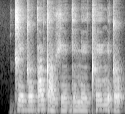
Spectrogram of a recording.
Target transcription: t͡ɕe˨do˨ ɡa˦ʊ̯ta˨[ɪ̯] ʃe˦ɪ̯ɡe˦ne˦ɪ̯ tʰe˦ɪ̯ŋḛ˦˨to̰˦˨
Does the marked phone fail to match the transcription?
yes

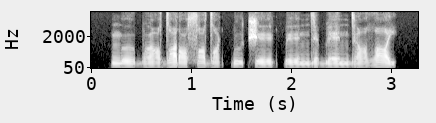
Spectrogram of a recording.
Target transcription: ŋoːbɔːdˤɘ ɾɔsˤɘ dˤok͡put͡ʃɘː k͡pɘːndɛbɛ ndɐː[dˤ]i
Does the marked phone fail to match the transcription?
yes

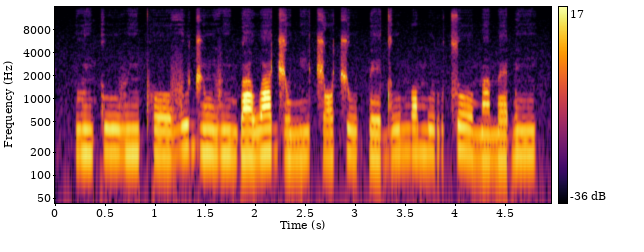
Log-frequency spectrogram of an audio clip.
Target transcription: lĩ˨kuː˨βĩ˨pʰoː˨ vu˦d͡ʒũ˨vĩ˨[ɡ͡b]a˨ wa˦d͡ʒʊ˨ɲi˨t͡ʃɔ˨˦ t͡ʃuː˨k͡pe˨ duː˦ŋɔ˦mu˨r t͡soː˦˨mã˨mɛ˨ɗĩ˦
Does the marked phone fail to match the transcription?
no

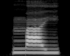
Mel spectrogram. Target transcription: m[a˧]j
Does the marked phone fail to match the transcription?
no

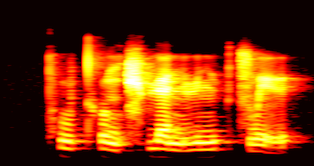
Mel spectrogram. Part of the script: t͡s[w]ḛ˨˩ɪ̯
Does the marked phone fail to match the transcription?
no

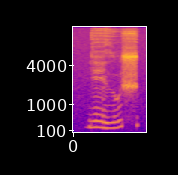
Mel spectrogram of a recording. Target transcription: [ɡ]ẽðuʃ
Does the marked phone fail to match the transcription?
no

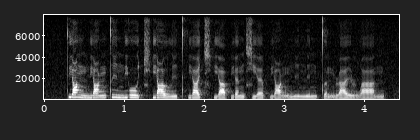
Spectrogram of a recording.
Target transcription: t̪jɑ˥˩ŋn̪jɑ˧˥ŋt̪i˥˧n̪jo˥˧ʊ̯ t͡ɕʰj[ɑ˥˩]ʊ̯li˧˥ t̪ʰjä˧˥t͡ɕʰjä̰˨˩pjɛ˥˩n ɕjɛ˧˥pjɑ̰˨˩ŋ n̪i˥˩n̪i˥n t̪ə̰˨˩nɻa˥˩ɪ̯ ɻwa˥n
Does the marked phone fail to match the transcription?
no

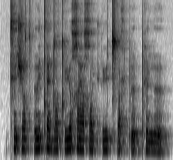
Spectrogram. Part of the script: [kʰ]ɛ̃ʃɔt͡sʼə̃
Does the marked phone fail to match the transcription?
no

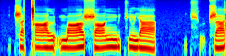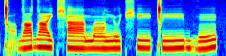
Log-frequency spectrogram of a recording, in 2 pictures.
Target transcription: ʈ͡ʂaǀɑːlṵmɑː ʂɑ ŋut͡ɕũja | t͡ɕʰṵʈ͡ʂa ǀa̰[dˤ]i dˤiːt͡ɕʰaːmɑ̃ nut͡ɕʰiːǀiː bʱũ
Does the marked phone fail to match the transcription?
no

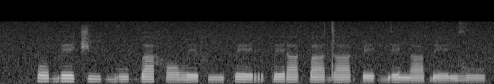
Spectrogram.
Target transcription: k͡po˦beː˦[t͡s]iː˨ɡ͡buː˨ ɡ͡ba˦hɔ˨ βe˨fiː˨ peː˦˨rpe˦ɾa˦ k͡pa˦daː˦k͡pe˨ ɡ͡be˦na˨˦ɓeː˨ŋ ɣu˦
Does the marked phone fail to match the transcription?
yes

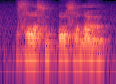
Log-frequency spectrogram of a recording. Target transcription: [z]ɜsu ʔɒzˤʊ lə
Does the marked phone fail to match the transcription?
yes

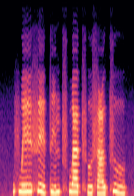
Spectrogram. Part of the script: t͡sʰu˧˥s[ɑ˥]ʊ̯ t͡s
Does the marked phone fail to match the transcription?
yes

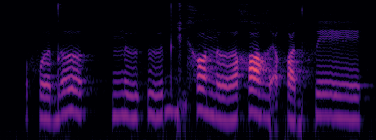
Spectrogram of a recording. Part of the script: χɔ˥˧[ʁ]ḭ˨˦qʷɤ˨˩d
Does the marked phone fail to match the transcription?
no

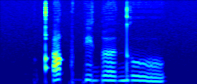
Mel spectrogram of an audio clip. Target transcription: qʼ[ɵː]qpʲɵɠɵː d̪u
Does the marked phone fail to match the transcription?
yes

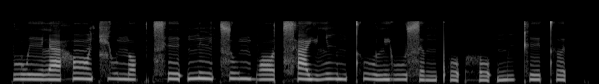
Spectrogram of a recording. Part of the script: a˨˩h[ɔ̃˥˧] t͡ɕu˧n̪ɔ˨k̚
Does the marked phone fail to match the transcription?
no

